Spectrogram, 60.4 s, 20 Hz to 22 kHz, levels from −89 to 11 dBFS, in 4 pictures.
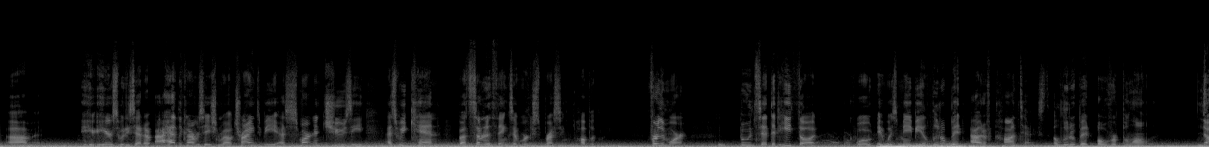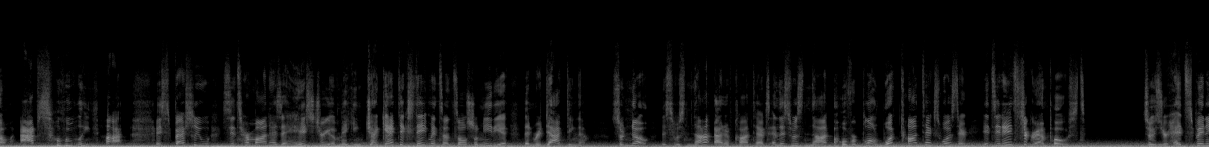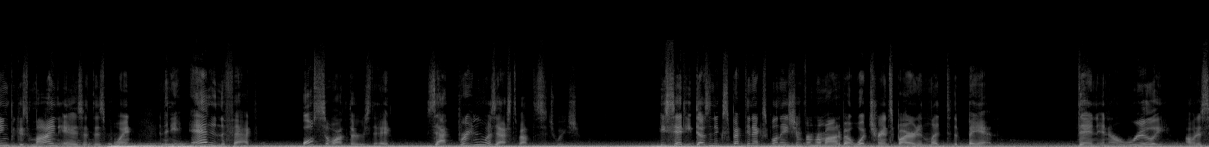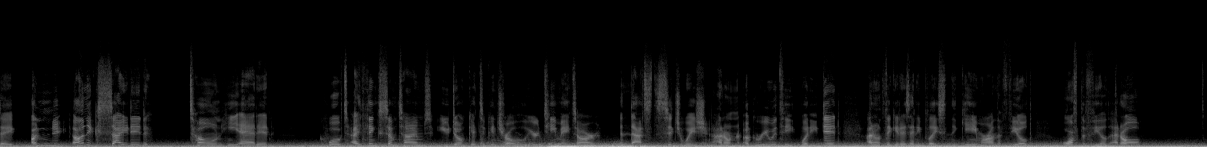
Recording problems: low rumble; loud; throughout; 2 dB below the speech

